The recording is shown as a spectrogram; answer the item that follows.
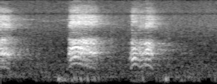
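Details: Wild common raven perched in a woodland tree in West Sussex, England, giving two loud, rasping croaks about half a second apart over quiet background.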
